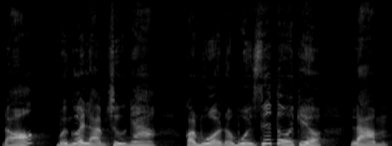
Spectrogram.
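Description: A woman voicing a spiteful young servant girl who speaks in shrill, accusing tones. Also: lively intonation, brisk, lightly acted.

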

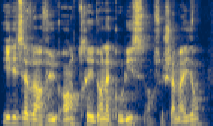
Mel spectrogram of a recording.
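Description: Reading a classic novel for an audiobook, a man with a mid-range voice keeps his storytelling steady and measured.

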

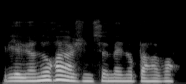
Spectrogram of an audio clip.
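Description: A reserved, smitten young man, read by a woman in a novel, confiding in a quiet, reluctant way. His tone is very mellow. The recording sounds dry and dull. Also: sits low, fairly even intonation, quick pace, no room sound, natural voice.

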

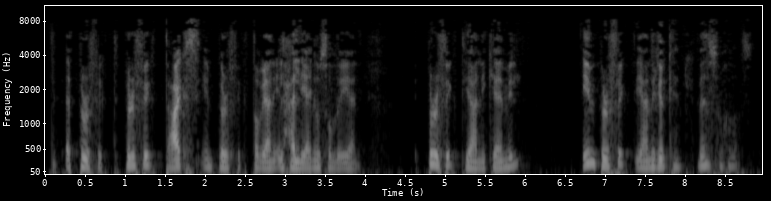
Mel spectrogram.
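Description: A man with an Egyptian Arabic accent and a medium-pitched voice teaches an online English lesson. He reads the English text slowly, then explains it quickly in Arabic.

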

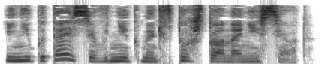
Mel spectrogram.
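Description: A prim middle-aged mother who scolds and dismisses her mother-in-law, with a nervous edge under the politeness. A woman narrator voices her close to her own voice. The recording is dry and close, and the pitch sits mid-range. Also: fast talker, darkish tone, no room sound, close to an everyday voice. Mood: dismissive. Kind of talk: audiobook character voice.

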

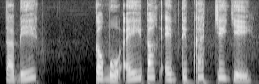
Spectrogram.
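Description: A woman reading a story aloud, voicing a gentle young male writer who reassures a frightened girl. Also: medium pitch, lively intonation, moderate pace, no room sound, lightly acted. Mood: reassuring.

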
